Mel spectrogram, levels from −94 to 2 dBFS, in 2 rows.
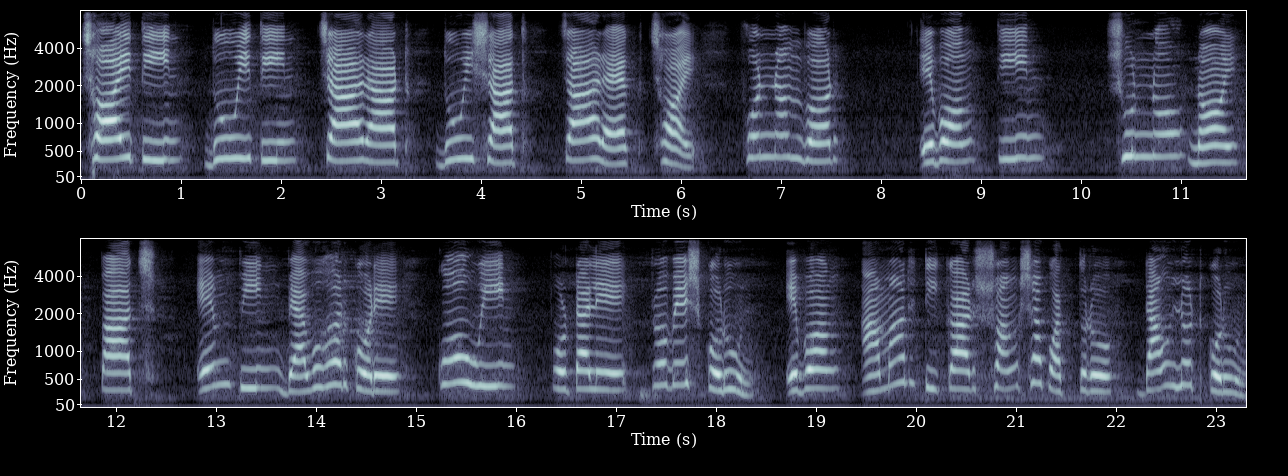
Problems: none marked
